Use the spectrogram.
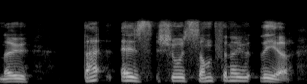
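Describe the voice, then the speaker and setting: A man with a Scottish accent speaks at a fairly high pitch. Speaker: travel company executive. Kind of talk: panel discussion.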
